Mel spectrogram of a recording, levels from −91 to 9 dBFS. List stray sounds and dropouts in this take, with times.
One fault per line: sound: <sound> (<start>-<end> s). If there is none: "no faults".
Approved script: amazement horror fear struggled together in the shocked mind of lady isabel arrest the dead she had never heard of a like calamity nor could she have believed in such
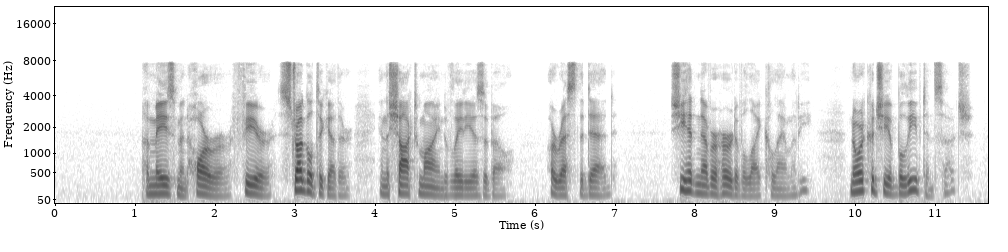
no faults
